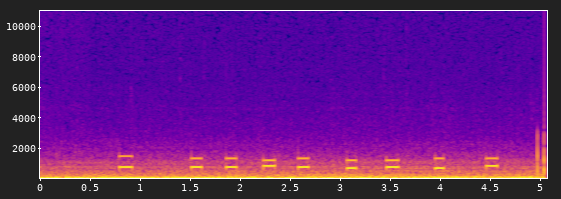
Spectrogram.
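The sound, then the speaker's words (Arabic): A phone number is dialed on a keypad to call an uncle: about ten short, evenly spaced dual-tone beeps in a steady rhythm, clear over a low background hum, with no one talking. “اللي أقول لك، ليه ما حتكلم عمي؟”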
